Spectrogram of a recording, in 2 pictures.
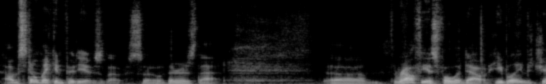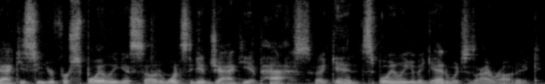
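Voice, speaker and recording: Young male reviewer, slightly sick, casual recap full of fillers, mid-pitched everyday voice. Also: normal speed, a little mellow, breathy edge. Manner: loose and chatty, many fillers, reads plot summary then riffs on it. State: a little sick. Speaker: TV show reviewer.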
